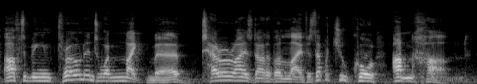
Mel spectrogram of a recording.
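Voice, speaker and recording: An actor in a radio drama playing a dogged, wary police chief inspector with terse, gruff replies. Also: male voice, fairly high pitch, very animated, moderate pace, a bit bright. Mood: indignant. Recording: faintly noisy radio drama recording.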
